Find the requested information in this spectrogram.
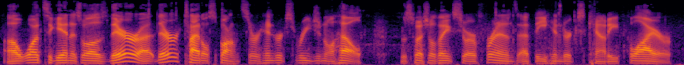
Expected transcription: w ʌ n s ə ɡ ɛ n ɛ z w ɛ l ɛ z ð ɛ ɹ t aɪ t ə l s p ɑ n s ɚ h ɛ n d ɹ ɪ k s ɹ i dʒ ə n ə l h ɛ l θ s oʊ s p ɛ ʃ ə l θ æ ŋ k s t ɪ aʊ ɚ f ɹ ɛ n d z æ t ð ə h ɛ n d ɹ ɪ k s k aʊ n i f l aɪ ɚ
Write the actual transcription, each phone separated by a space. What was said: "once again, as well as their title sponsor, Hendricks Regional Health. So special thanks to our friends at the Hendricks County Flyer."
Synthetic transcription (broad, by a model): w ʌ n s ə ɡ ɛ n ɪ z w ɛ l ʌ z ð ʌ ɹ t aɪ t l s p ɑ n s ɚ h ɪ n d ɹ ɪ k s ɹ i dʒ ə n l h ɛ l θ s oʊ s p ɛ ʃ l θ æ ŋ k s t ɪ aʊ ɚ f ɹ ɛ n d z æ t ð ə h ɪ n d ɹ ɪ k s k aʊ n i f l aɪ ɚ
